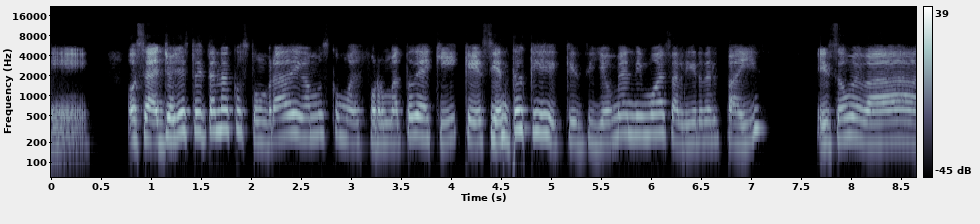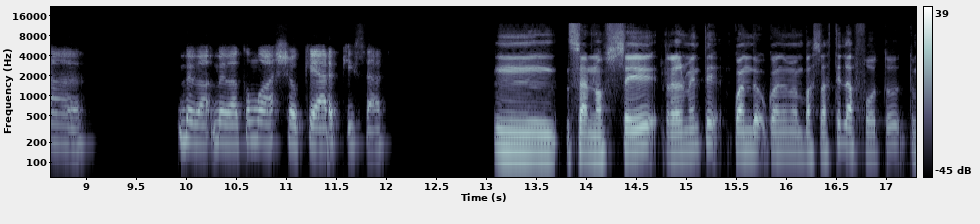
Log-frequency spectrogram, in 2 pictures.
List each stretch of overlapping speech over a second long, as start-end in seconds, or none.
none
